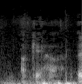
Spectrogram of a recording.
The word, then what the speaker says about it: Akeha: A-K-E-H-A. – Akeha. Right on. I got it right. – Akeha.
